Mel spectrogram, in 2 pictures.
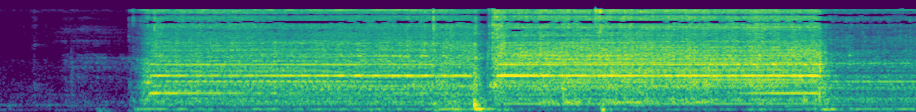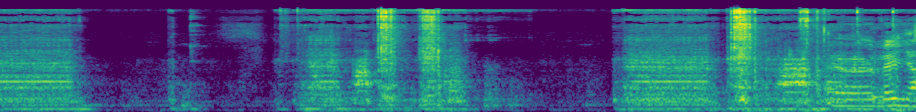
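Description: A cutting machine whirs and hums as its blade carriage moves back and forth.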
